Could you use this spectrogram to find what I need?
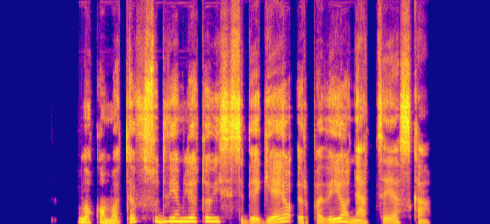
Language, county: Lithuanian, Alytus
